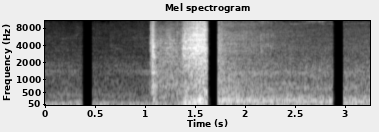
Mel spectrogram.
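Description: A car engine starts up and then idles with a low rumble.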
